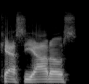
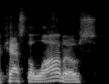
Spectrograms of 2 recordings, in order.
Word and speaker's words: Castellanos: schwarber and uh nick castianos uh who by the way um hispanic not greek as i thought for many years i was pronouncing the castellanos not right janos castellanos uh just for a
